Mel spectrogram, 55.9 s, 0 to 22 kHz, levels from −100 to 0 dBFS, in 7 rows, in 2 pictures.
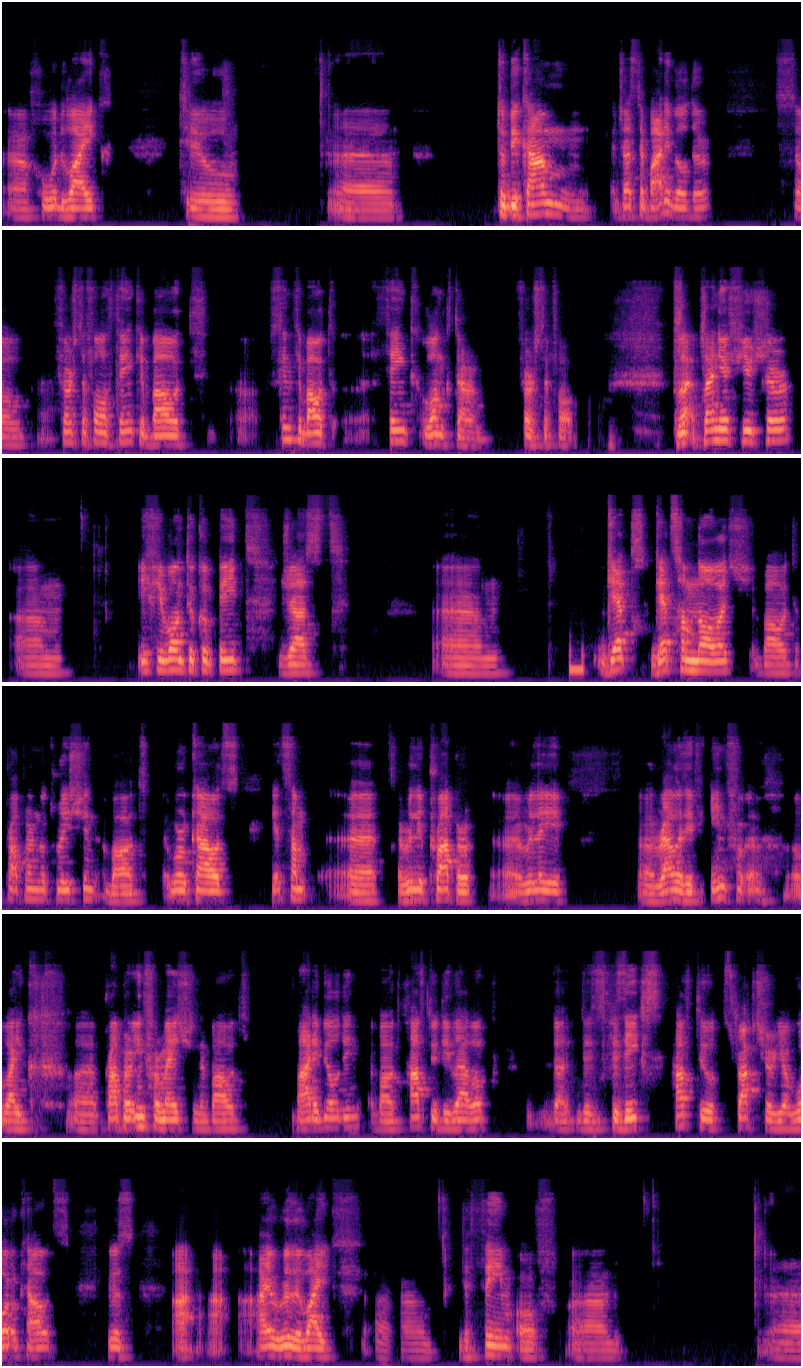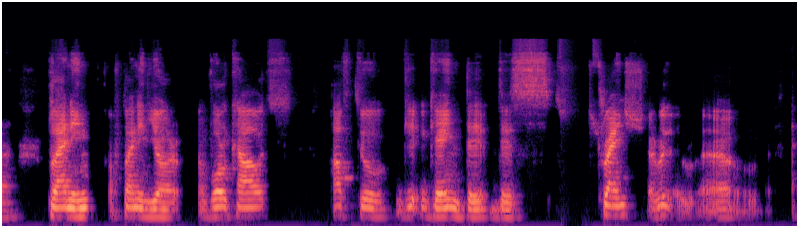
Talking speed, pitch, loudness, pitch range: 115 wpm, 120 Hz, -28 LUFS, 110-135 Hz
